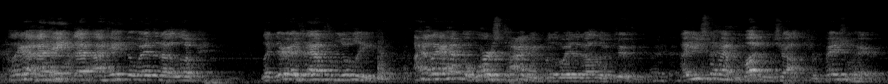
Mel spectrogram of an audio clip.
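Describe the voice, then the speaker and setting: A brash, self-mocking man with a Southern US drawl delivers a crude stand-up set in a high, punchy voice. The sound is heavily echoey and picked up from a distance, with loud crowd laughter and noise behind him. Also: fast. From American South. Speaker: stand-up comedian. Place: comedy club stage. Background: audience laughter and noise.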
